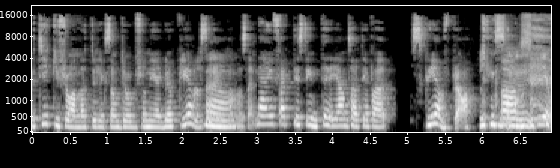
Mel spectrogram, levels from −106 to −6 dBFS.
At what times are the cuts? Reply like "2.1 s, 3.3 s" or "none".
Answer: 3.0 s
